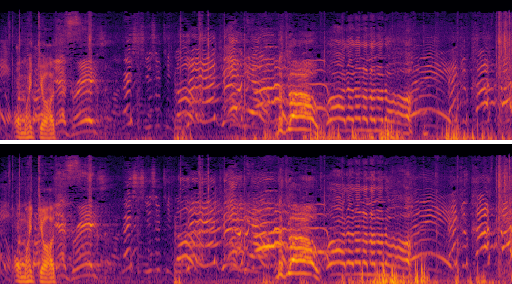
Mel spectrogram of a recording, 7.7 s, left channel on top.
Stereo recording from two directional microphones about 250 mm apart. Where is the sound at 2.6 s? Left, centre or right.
Left.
